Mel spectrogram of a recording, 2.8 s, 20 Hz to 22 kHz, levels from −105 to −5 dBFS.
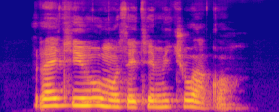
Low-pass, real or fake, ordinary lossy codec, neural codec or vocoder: none; fake; none; vocoder, 44.1 kHz, 128 mel bands, Pupu-Vocoder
